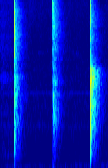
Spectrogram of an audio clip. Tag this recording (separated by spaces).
Irony Sarcasm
